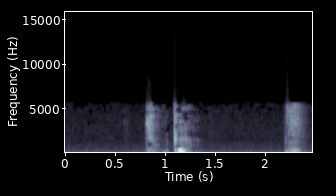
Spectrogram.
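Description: A person's sharp intake of breath a little under a second in, followed at once by a brief vocal sound falling in pitch. These are breath and voice sounds between lines of narration.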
